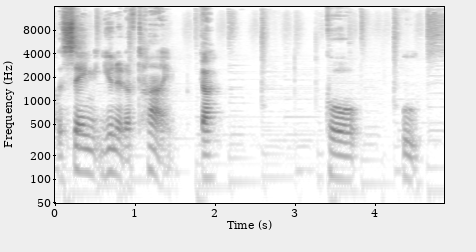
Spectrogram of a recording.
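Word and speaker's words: がっこう: Ga, ko, u. It's like 4 beats, even if it's only 2 syllables.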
